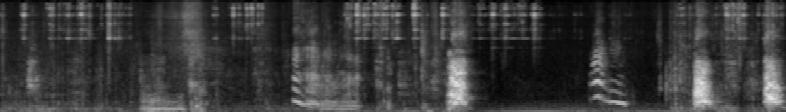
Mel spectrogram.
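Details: A little rescue pup and a big dog playing indoors while it is wet and icy outside; low growling rumbles, a short high whine, then loud single barks near the end.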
